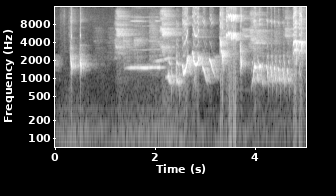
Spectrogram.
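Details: Murai batu, the white-rumped shama, in full song meant to lure other birds into singing. Two sharp notes, a pause, then a long steady whistle leads into swooping slurred phrases and fast repeated trilled notes.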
